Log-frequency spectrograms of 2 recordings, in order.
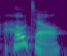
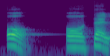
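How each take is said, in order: First: Hotel as hoh-TEL with h sounded; anglicised "hotel"; English H. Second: O alone, then hotel as oh-TEL; slow Spanish "hotel" starting on o; silent H. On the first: Teacher shows what to avoid, hotel with audible h. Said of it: "So it's not hotel". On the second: Teacher corrects learners, hotel with no h. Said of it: "like it doesn't exist". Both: Shown as a demonstration.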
